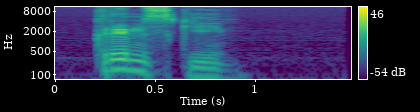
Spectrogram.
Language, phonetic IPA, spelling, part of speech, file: Polish, [ˈkrɨ̃msʲci], krymski, adjective, Pl-krymski.ogg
